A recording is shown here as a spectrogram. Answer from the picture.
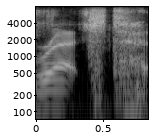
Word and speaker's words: Retched: world of wretched oh the world of wretched actually is how you say it oh it looks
